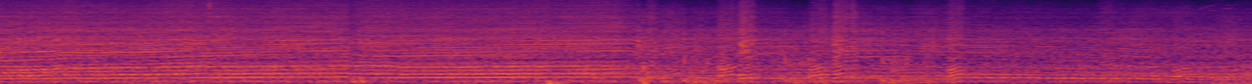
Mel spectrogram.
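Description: A motorcycle engine screams at high revs, rising in pitch and then dropping as the rider shifts down.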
